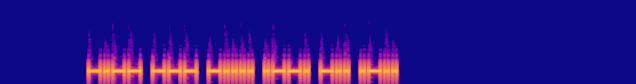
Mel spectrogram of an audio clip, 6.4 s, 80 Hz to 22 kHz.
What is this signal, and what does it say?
Morse code, heard as a keyed tone, about 32 wpm, 700 Hz. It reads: YO6PDL
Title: DXCC-100 Call Signs - 6 Characters - Repeated 2x - 30wpm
